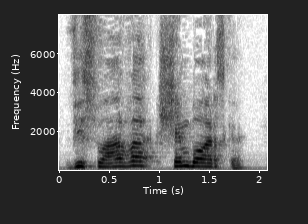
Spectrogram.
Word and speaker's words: Wisława Szymborska: e aí coloca entre parênteses, pronuncia-se. E aí ela coloca uma espécie de transcrição facilitada para um pangaré como eu, né? E aí diz ali, pronuncia-se Wisława Szymborska.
